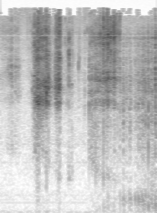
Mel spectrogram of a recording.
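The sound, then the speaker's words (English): Wet mouth sounds of someone slurping an oyster, with a few quick smacking bursts followed by a longer noisy suck, quiet, with no talking. “Slurping on the oyster.”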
